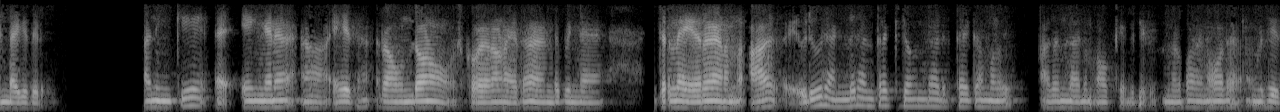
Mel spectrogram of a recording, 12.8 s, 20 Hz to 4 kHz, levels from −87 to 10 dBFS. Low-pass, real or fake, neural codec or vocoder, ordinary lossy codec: 3.6 kHz; real; none; AAC, 16 kbps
